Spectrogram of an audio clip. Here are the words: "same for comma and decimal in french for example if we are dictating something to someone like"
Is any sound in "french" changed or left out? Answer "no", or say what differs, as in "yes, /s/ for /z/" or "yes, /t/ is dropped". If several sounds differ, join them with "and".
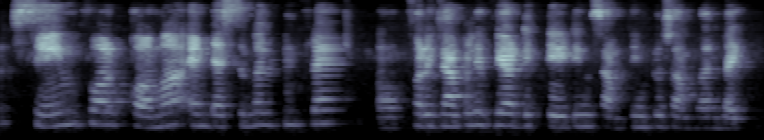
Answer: yes, /l/ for /ɹ/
